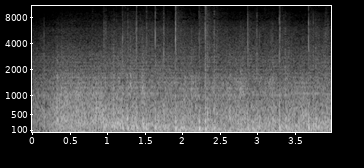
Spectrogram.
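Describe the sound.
New Year 2024 fireworks explode over the Brandenburg Gate in Berlin: a continuous roaring crackle packed with many sharp pops and bangs throughout, with no clear talk.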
